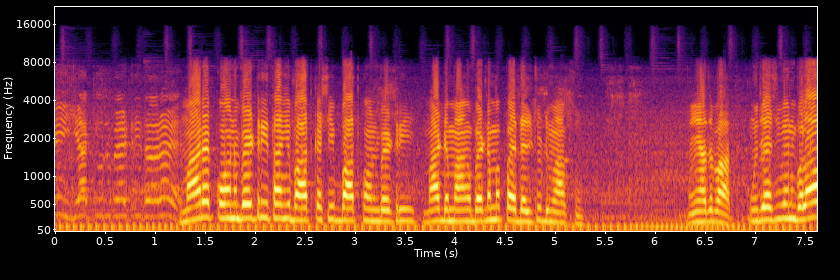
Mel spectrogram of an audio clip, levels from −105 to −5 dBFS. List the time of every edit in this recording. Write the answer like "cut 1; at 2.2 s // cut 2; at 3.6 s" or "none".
none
